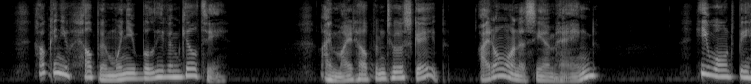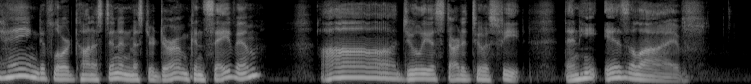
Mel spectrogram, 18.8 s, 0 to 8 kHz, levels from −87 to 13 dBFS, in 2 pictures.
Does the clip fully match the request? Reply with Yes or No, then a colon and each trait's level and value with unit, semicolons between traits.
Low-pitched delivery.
Yes: low, 130 Hz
